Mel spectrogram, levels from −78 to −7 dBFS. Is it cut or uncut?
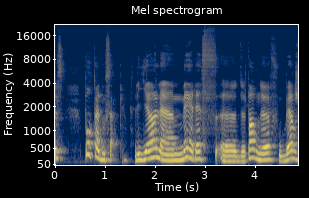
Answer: cut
